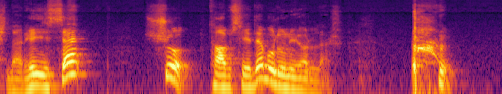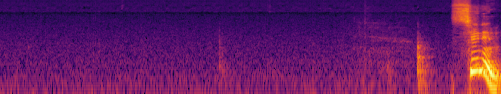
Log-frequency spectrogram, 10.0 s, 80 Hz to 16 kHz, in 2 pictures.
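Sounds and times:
man coughing: 0:04.1 - 0:04.6.

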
